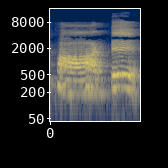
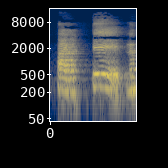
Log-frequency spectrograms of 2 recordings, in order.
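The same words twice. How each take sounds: First: பாட்டு slowly, with a long held "aa"; long vowel. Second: பட்டுன்னு with a short first "a"; short vowel. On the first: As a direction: stretch the first vowel of பாட்டு. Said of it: "பாய்க்கு துணைக்கால் போட்டு". (பாட்டு நெடிலாக, நீட்டி) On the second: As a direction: keep the opening of பட்டுன்னு brief. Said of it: "துணைக்கால் போட்டு". (பட்டுன்னு குறிலாக, குறுக்கி) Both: Shown as a demonstration.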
